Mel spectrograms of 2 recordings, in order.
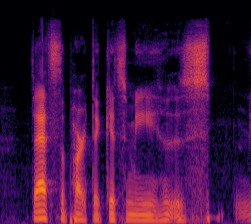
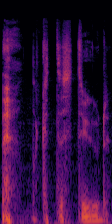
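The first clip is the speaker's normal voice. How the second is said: ordinary talk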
